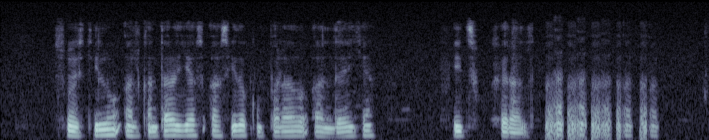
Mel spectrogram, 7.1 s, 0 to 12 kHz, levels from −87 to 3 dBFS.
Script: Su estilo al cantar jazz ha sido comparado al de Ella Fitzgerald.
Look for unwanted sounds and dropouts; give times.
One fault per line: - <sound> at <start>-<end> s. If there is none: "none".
- laugh at 5.4-6.6 s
